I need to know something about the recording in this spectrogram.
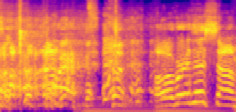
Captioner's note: laughter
